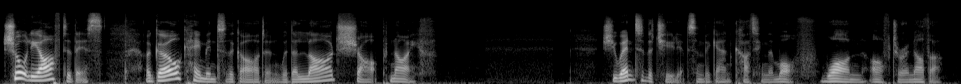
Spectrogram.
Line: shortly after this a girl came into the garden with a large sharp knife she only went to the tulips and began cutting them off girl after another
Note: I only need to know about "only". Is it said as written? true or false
false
